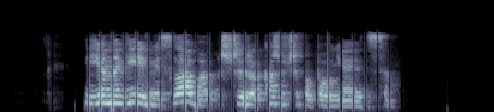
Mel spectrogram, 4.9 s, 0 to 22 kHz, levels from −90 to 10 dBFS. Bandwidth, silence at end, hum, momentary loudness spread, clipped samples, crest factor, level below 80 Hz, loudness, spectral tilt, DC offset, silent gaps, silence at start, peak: 7.8 kHz; 1 s; none; 12 LU; under 0.1%; 20 dB; -56 dBFS; -19 LUFS; -3 dB/octave; under 0.1%; none; 0.85 s; -2 dBFS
